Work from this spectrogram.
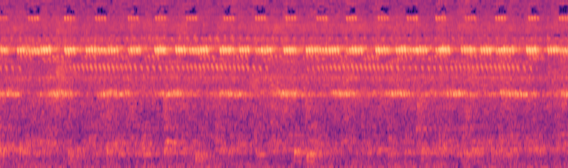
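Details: Shrill cricket chirping meant to scare off rats, help with sleep and serve as a model for training cage birds; unbroken, high-pitched pulsed trills stacked in several tones, with a steady rhythmic beat.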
